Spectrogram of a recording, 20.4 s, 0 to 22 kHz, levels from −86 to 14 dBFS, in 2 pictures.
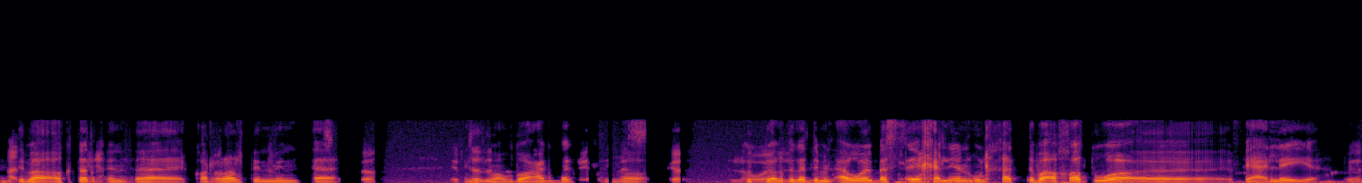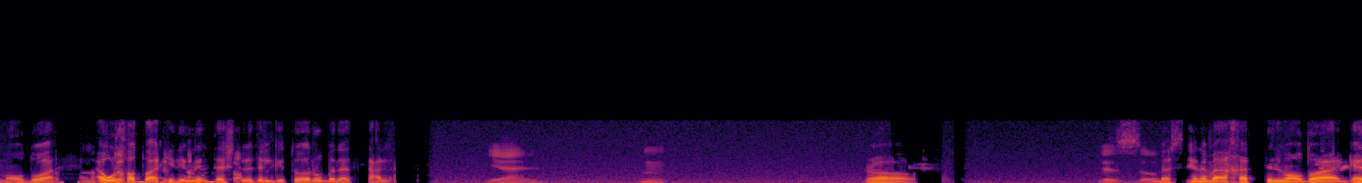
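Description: Speech suppressed in double talk runs from 0.0 to 13.43 s, with about seven seconds of the voice dipping by as much as roughly 40 dB, and again from 16.99 to 20.01 s in brief dips. Both sides were likely talking at once, so the echo canceller pulled the whole signal down. Echo leak appears from 0.05 to 13.2 s and from 17.09 to 20.32 s: a copy of the voice trailing 187 ms behind, about 10 dB below the speech at first and about 20 dB below later, most likely loudspeaker sound the canceller failed to remove. Background gated by the echo canceller happens at 12.85 to 12.98 s (about 35 dB) and at 19.58 to 19.7 s (about 40 dB), where the room sound briefly drops out while the canceller clamps the microphone. The call's microphone processing leaves nothing above 8 kHz.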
